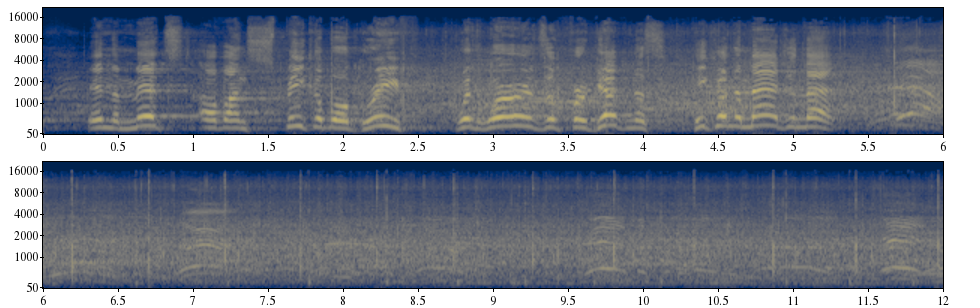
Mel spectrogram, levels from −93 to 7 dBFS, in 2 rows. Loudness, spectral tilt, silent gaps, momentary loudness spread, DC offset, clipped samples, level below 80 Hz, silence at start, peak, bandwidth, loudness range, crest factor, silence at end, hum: -27 LUFS; -1 dB/octave; none; 12 LU; under 0.1%; under 0.1%; -80 dBFS; 0 s; -6 dBFS; 16.5 kHz; 10 LU; 22 dB; 0 s; none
